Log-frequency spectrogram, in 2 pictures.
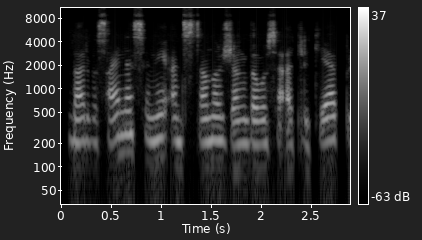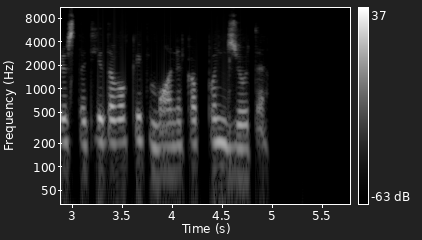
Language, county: Lithuanian, Vilnius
